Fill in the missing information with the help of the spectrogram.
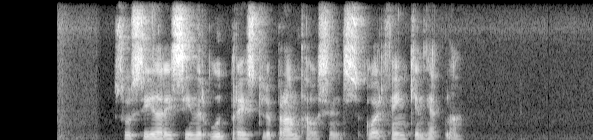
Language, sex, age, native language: Icelandic, male, 20-29, English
